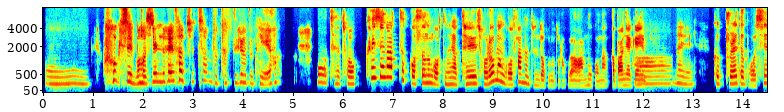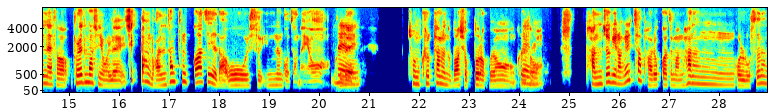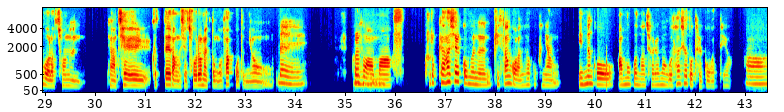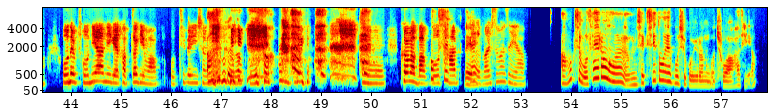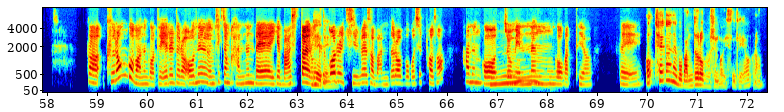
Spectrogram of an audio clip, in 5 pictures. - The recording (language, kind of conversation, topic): Korean, unstructured, 가족과 함께 즐겨 먹는 음식은 무엇인가요?
- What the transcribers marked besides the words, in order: laughing while speaking: "혹시 머신 회사 추천 부탁드려도 돼요?"; tapping; other background noise; laughing while speaking: "모티베이션이"; laughing while speaking: "아 그러네요"; unintelligible speech; laugh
